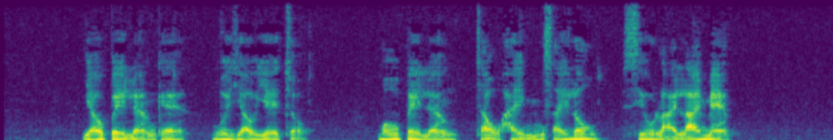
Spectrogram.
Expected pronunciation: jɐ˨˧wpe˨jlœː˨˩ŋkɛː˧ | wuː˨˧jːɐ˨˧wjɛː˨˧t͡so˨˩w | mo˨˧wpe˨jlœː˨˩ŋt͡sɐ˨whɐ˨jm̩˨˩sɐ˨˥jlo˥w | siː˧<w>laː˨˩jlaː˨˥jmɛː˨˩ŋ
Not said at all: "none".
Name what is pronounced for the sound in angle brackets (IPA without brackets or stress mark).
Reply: w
